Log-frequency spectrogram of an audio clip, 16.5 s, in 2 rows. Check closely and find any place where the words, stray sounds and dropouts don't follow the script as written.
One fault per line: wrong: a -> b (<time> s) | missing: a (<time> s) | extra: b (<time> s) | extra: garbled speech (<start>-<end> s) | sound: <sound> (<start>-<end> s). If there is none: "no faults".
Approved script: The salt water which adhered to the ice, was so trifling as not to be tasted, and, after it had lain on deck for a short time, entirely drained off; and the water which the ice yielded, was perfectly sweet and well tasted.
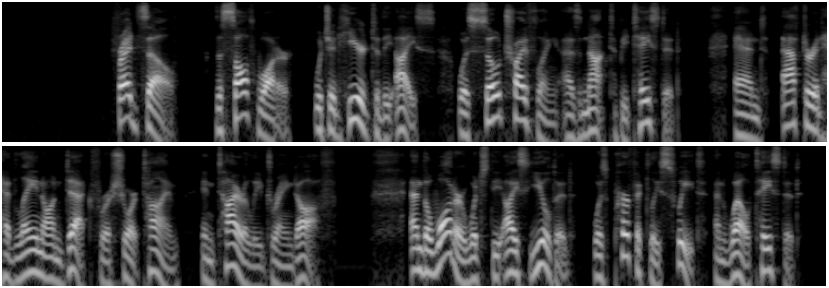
extra: fred sell (1.1 s)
